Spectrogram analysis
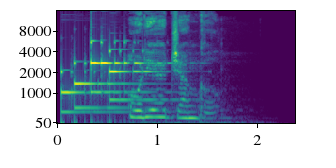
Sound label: bonus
